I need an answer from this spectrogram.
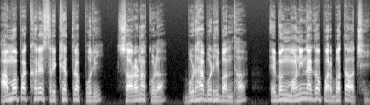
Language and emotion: Odia, neutral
